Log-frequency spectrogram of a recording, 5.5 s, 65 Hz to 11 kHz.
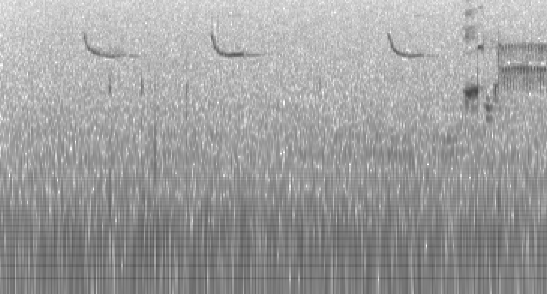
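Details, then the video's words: Short-billed Dowitcher north of Nokomis, Saskatchewan, 25 June 2019 around 10:50 a.m.: three thin, high, downslurred notes about one and a half seconds apart, then a brief harsher chirp, over low rumbling background noise. "Short-billed Dowitchers"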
